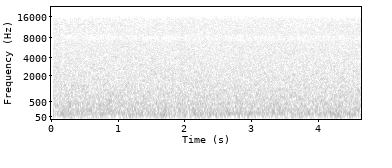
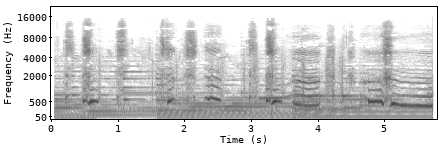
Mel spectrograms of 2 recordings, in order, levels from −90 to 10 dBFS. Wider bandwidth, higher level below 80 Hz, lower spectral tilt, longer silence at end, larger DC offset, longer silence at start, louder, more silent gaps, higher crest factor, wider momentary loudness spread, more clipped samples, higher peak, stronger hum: about the same, 16.5 kHz vs 15.5 kHz; second, -80 dBFS vs -52 dBFS; about the same, -2.5 dB/octave vs -3 dB/octave; about the same, 0 s vs 0.05 s; neither; about the same, 0 s vs 0.05 s; second, -59 LUFS vs -29 LUFS; neither; about the same, 14 dB vs 16 dB; second, 0 LU vs 11 LU; neither; second, -48 dBFS vs -14 dBFS; neither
